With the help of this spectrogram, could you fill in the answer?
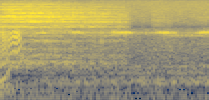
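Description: Crickets chirp in a steady, high-pitched chorus that runs for about two seconds, with no voices, a quiet stretch of insect noise at even loudness.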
